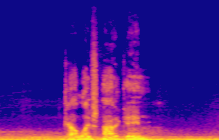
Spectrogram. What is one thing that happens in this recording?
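A creature speaks in a gravelly, animated voice, close by.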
